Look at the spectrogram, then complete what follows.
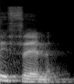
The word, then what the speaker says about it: Eiffel: Você vai pronunciar o L. Où se trouve la Tour Eiffel, s'il vous plaît?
